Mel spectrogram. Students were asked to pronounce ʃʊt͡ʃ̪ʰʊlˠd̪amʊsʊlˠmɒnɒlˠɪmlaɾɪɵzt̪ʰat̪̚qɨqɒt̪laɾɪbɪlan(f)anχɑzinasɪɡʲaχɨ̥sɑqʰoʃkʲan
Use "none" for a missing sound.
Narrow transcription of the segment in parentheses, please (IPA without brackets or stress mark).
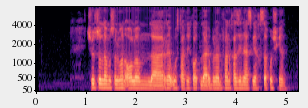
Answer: f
